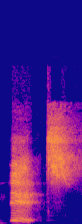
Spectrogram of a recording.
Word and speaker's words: knit: Knit. Aqui a gente não pronuncia a primeira letra, ela é silenciosa.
